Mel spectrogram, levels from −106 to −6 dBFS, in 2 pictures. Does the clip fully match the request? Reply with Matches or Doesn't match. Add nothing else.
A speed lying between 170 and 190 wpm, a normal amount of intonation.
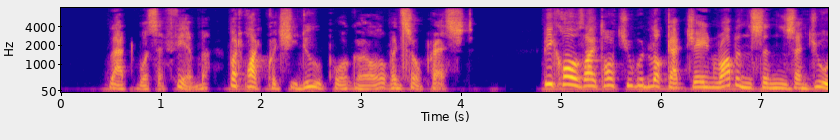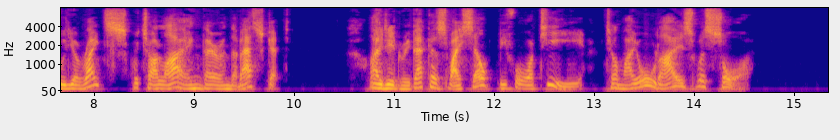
Doesn't match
